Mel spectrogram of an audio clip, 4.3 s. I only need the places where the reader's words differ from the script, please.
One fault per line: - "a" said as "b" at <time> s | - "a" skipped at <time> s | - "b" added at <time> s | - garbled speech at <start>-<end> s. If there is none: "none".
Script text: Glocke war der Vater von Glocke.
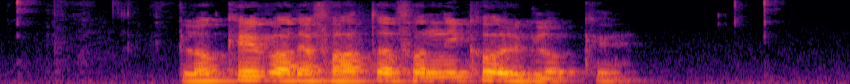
- "Nicole" added at 2.2 s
